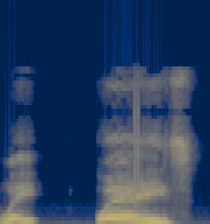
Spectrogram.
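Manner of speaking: shouting. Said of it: "I didn't mean to yell".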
